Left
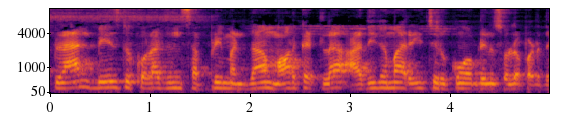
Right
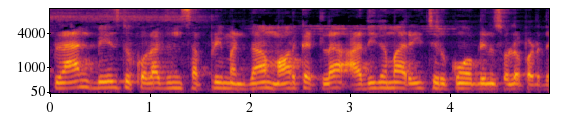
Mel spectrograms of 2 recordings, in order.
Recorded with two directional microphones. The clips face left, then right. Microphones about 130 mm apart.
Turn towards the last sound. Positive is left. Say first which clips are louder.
# right 5 dB
turn(degrees=-45)  # may be behind; listen again after turning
